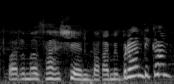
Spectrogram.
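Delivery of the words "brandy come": high-pitched call to a pet; calling the dog. Real, not acted. Calling her dog to come.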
